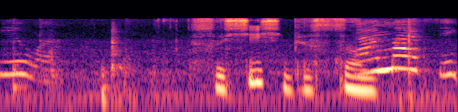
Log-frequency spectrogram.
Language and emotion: Russian, angry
